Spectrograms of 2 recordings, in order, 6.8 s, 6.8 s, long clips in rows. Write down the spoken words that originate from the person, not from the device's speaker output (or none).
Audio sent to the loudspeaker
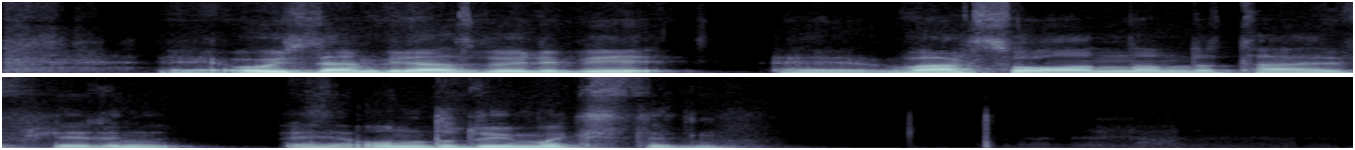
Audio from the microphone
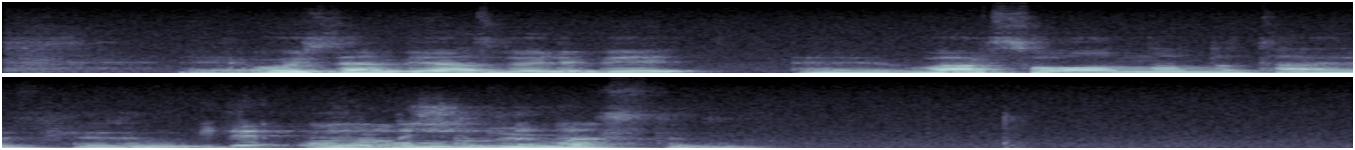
Bir de onun dışında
